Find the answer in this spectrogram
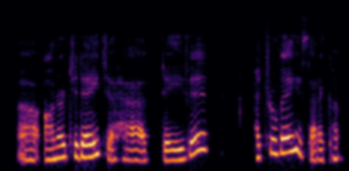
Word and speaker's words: Petrovay: Honored today to have David Petrovay. Is that pronounced correctly?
